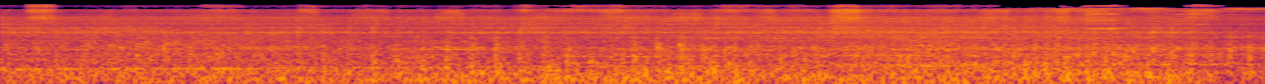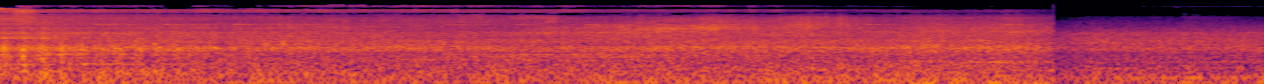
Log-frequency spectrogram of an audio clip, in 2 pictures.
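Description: Electric passenger train passing through the station at speed without stopping, loud for roughly the first ten seconds, then fading as it moves away. The sound drops suddenly near the end.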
